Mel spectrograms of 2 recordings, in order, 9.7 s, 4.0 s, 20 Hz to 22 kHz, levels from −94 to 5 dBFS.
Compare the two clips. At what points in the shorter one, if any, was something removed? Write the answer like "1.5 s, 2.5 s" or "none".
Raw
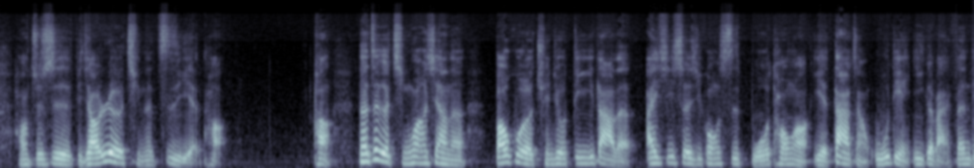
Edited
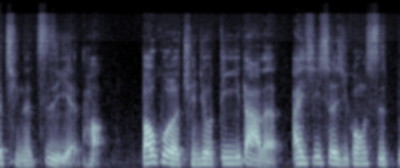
1.3 s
